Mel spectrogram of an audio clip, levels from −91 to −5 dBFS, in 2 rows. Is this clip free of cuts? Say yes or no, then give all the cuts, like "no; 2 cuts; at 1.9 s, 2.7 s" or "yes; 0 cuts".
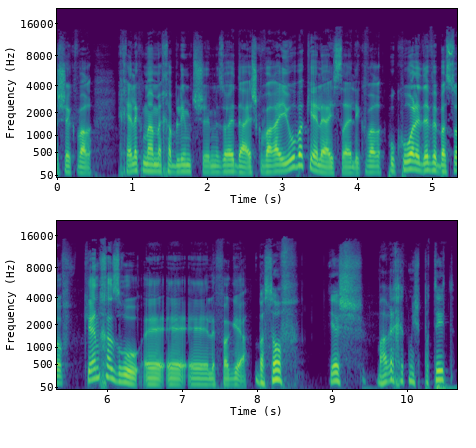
no; 3 cuts; at 1.8 s, 4.4 s, 7.9 s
